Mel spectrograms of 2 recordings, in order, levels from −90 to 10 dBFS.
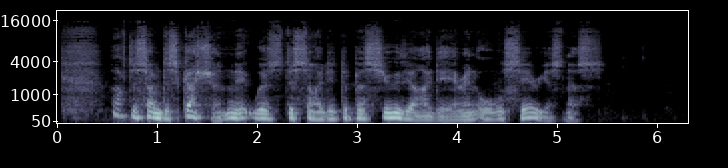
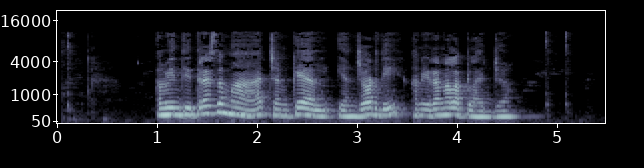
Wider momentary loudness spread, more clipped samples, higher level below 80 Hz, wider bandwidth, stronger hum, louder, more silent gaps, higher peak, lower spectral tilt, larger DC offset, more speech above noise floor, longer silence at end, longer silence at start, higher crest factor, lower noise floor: first, 16 LU vs 8 LU; neither; first, -54 dBFS vs -62 dBFS; first, 13.5 kHz vs 11.5 kHz; neither; second, -26 LUFS vs -22 LUFS; neither; about the same, -8 dBFS vs -6 dBFS; about the same, -6 dB/octave vs -6.5 dB/octave; neither; first, 52 dB vs 43 dB; about the same, 0.9 s vs 0.85 s; second, 0.05 s vs 1 s; about the same, 18 dB vs 16 dB; first, -77 dBFS vs -64 dBFS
